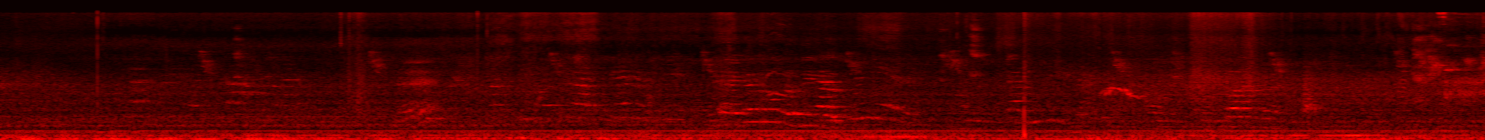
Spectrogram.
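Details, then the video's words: Several kittens with their mother cat, which is teaching them to walk, give loud, high, wavering mews, rising and falling and often overlapping in quick succession, over a steady low hum. "Mom Cat Teaching Her Kittens How To Walk And They're Meowing Loudly"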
